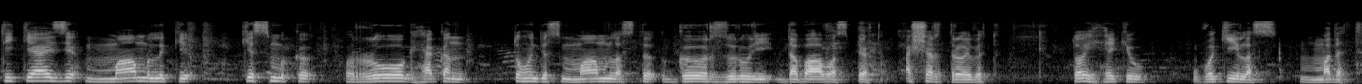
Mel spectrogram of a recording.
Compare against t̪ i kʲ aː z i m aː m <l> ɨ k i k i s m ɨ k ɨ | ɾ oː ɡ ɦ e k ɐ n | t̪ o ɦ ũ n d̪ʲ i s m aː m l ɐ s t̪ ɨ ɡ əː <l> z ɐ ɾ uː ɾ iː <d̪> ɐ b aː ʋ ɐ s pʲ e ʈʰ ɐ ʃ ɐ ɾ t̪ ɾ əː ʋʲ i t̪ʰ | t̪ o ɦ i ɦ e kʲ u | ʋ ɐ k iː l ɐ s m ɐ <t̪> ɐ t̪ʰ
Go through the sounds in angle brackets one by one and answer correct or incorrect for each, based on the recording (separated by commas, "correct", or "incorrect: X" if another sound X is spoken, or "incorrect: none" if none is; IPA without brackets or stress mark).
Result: correct, incorrect: ɾ, correct, incorrect: d̪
